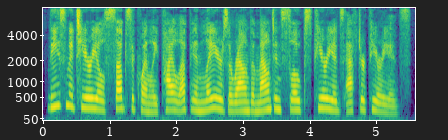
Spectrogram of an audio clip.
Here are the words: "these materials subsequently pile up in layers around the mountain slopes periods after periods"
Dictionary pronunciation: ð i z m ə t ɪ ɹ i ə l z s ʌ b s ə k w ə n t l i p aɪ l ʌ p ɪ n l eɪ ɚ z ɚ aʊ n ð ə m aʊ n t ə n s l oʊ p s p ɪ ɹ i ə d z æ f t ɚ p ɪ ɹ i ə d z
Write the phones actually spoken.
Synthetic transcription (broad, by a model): ð i z m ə t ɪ ɹ i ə l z s ʌ b s ə k w ə n t l i p aɪ l ʌ p ɪ n l eɪ ɚ z ɚ aʊ n ð ə m aʊ n t ə n s l oʊ p s p ɪ ɹ i ə d z æ f t ɚ p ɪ ɹ i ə d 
